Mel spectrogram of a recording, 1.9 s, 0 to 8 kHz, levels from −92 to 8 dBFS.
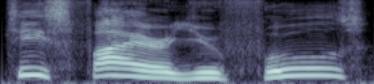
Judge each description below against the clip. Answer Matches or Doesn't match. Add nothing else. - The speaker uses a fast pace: Doesn't match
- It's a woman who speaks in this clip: Doesn't match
